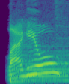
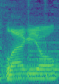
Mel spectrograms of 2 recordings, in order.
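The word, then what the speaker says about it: Laguiole: But these are French Lagio, I guess, is how you um pronounce it. Let's see if it'll Yeah, Lagio.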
